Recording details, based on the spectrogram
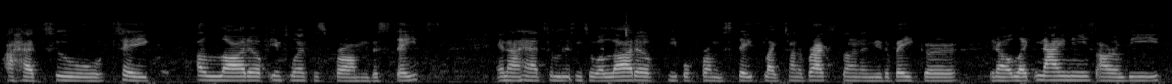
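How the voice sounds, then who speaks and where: A woman in her twenties from Argentina, a guest artist talking casually in an interview, animated and searching for words. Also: on the low side, moderate pace, slight background noise. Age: 20s. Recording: slightly dull lo-fi audio.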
